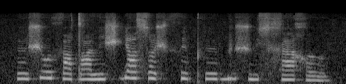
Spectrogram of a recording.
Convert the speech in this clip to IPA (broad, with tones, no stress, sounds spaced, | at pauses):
ø˨ ʃ o˦ θ ə˨ dˤ a˨ ð i˨ ʃ ɗ i˦ sˤ ø˦ ʃ θ ɪ˦˨ pʰ ø˦ b y˦ ʃ y˨ s x a˦ χ ʊ˨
